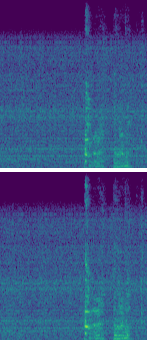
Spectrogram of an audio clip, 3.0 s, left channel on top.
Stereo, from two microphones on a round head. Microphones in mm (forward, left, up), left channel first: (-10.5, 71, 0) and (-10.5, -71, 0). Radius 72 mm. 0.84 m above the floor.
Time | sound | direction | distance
1.7 | a dog barking | 70° right (ahead or behind) | 1.3 m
